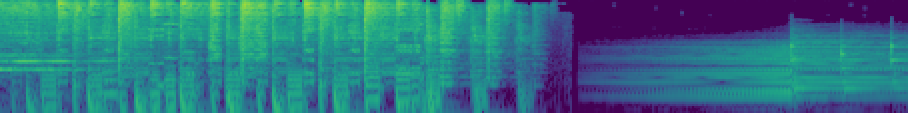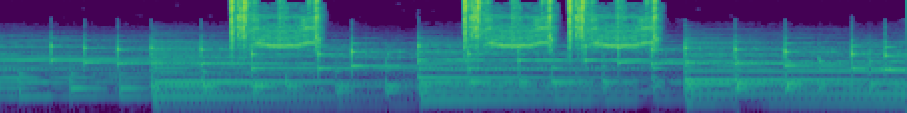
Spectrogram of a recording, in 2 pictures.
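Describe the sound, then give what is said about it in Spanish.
A photo camera shutter snaps three times, each a crisp bright click with a brief mechanical whir, heard over sustained musical tones after a louder rhythmic music passage fades out. “Cogemos ya nuestra cámara fotográfica para hacer ese clic y sacar la foto de la semana.”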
